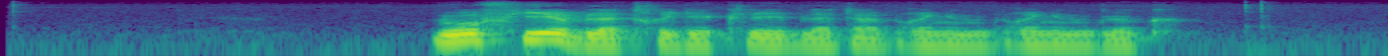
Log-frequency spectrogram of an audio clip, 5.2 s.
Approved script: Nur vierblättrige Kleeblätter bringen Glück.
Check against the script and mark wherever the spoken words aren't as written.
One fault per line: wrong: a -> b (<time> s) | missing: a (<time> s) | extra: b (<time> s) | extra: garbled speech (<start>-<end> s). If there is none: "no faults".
extra: bringen (3.7 s)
